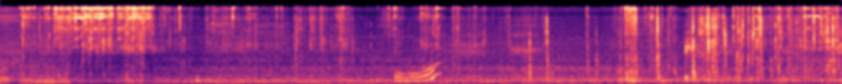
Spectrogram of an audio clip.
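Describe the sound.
Metallic jangling and clanking as a heavy lock is removed from a thick, large, heavy door in a wall over two metres thick, with scattered clicks and scrapes, a brief rising metal squeak midway, and a low steady hum underneath; someone says a single word.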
